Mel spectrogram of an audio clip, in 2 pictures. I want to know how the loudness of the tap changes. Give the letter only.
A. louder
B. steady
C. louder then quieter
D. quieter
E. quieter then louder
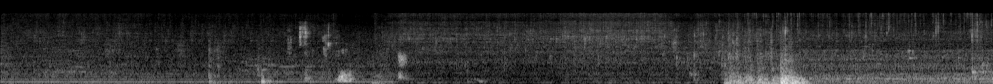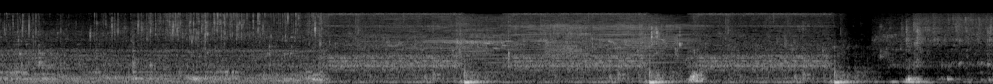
A.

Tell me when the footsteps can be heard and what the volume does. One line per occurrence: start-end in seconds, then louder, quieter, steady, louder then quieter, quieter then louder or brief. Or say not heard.
not heard.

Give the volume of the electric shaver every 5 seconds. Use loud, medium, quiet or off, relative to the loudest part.
off, off, loud, loud.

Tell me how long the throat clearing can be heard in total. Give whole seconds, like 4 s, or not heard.
2 s.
